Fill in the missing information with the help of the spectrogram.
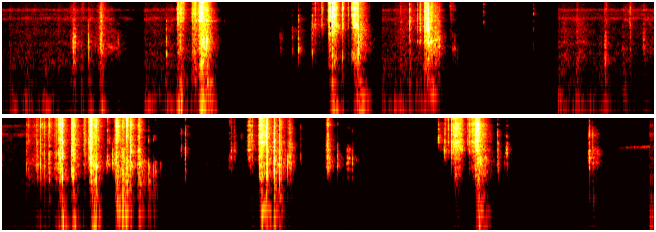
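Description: Velcro on plastic toy fruits and vegetables ripping apart as a plastic toy knife cuts through them. About seven separate rips, from half a second to about two seconds long, with short pauses between.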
